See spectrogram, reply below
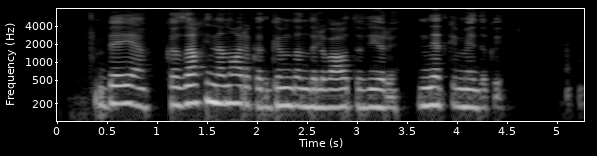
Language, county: Lithuanian, Šiauliai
